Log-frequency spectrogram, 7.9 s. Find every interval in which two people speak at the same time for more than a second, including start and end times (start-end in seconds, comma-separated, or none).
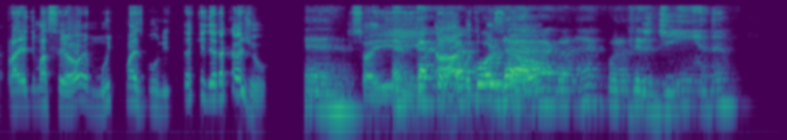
3.5-5.5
